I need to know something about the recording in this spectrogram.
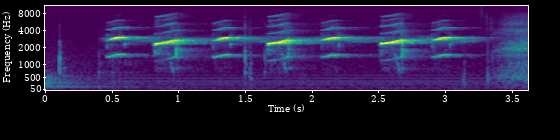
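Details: A spring peeper, a tiny frog with an X mark on its back calling early in spring, gives a quick series of high, clear, upslurred "beep" peeps, each about half a second apart.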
